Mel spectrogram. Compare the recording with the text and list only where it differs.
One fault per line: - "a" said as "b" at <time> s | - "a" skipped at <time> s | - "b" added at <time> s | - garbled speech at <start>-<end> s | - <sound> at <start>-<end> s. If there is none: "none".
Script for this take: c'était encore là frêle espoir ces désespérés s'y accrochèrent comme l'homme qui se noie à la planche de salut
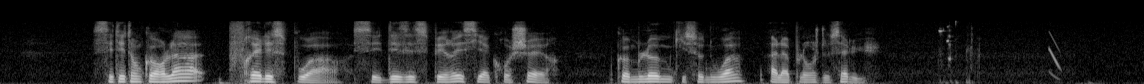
- squeak at 9.4-9.8 s
- chirp at 10.5-10.6 s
